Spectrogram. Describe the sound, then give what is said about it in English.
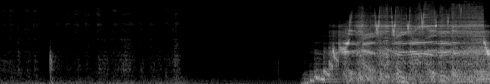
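A pen scratches on paper as a man writes at his desk, at first faint and intermittent, then after a short pause a loud, steady stretch of scratching fills the rest. “He slowly makes his way back to his seat at the desk. Eventually, he resumes his writing.”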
